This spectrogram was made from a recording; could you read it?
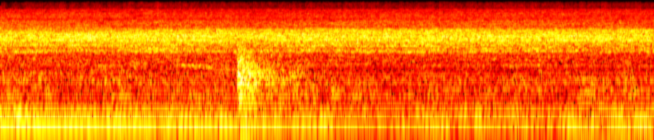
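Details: Armitage Shanks toilet after flushing: steady low hum under a constant hissy rush with one brief thump while the cistern refills; noisy refill.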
